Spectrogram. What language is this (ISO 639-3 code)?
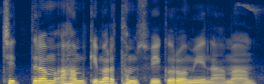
san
